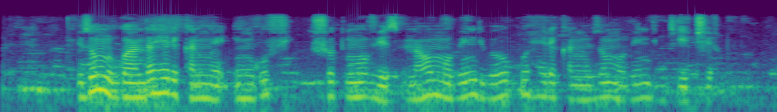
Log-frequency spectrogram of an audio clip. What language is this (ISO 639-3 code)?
kin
